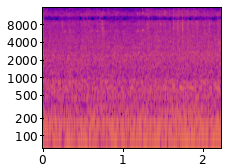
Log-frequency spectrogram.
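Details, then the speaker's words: 2001 Ford camper van at city speed, not on freeway: steady low howl above deep road rumble, caused by wind over the roof rack. "y'all hear that see y'all hear that that's the roof rack"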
